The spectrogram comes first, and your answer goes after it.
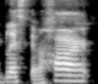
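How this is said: It is said sincerely, with genuine sympathy.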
